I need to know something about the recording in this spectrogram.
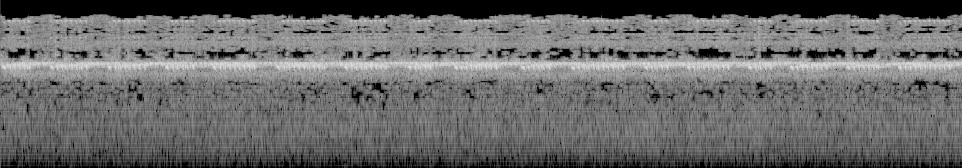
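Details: Insect chorus for calming background: a steady, high, pulsed trill repeating rapidly without pause, with fainter upper bands and no other sounds.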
